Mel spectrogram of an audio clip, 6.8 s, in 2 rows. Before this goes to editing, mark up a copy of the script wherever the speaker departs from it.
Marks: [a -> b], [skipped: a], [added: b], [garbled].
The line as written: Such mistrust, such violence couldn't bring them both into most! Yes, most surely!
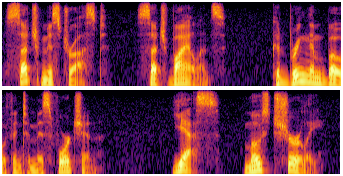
Such mistrust, such violence [couldn't -> could] bring them both into [most! -> misfortune] Yes, most surely!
